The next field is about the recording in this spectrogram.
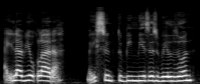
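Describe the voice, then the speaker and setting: A woman voicing a gentle, affectionate man pleading with his beloved in a romance audio drama. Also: mid-range voice, level tone, unhurried, no room sound, clean studio sound, lightly acted. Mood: overjoyed, loving. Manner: coaxing, affectionate. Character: devoted male suitor, gentle and pleading.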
